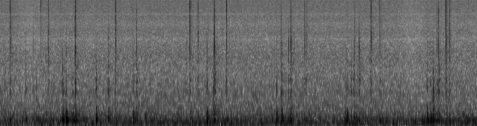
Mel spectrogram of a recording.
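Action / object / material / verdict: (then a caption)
tap / plastic bottle with liquid / plastic / none. Long nails of both hands tap quickly on the sides of an upright, hollow, clear plastic micellar water bottle with a green cap and liquid inside. The result is a quiet, uneven patter of short, dry clicks with bright high ticks over a soft, low hollow knock, each tap dying away almost instantly.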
